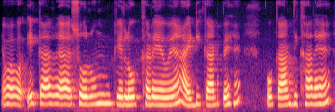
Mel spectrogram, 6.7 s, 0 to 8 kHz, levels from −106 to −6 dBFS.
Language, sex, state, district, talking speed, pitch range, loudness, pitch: Hindi, female, Karnataka, Bangalore, 135 wpm, 205-230 Hz, -14 LUFS, 215 Hz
